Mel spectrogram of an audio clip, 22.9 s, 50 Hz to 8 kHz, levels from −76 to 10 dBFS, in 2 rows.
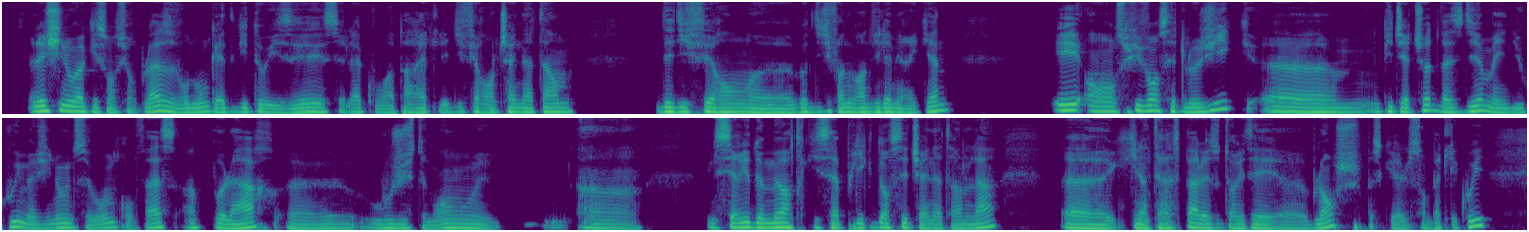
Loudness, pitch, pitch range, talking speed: -21 LUFS, 110 Hz, 105-125 Hz, 185 wpm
